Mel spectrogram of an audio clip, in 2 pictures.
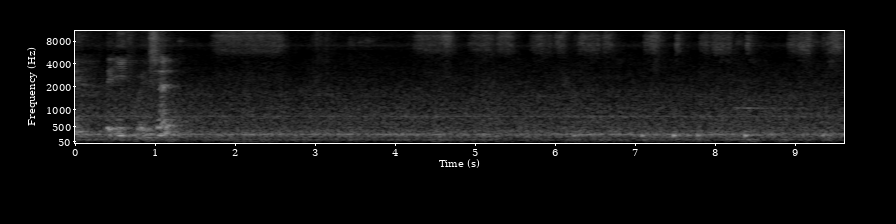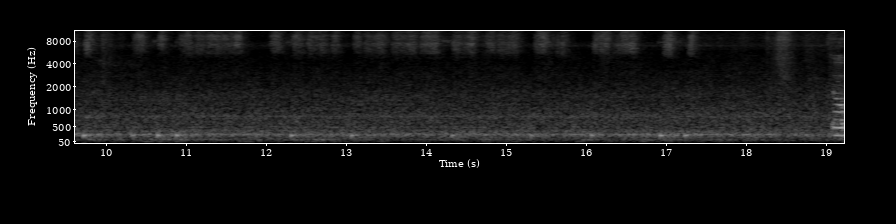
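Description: A pen scratches steadily across paper while a tangent-line equation is worked out by hand, a continuous close, soft scribbling texture with small breaths and slight pauses throughout.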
